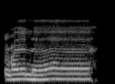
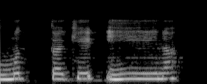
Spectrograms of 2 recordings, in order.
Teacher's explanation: So the sound of Ain and Hamza is different. Okay, so Ain comes from middle of the throat, ala, whereas Hamza has a very soft sound. It has a slight jerk.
